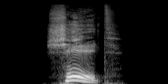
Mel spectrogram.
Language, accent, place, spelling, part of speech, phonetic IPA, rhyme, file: German, Germany, Berlin, schilt, verb, [ʃɪlt], -ɪlt, De-schilt.ogg
- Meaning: inflection of schelten: 1. third-person singular present 2. singular imperative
